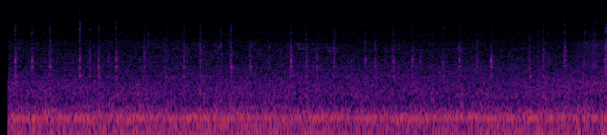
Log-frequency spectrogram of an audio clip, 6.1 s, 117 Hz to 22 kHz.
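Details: 2010 Toyota Prius, noise at rear passenger side while stationary: faint irregular light clicks and rattles over a low hum; owner feared battery gurgling or rattling, source unknown.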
